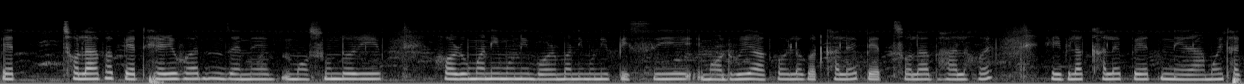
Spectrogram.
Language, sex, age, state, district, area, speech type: Assamese, female, 45-60, Assam, Dhemaji, rural, spontaneous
